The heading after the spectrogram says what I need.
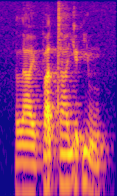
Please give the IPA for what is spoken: la˨ɪ̯pä̰˦˨tä˦ jɪ˦ʔjũ˨

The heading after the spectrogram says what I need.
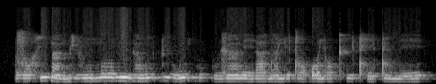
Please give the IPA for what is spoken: zɔ˨hĩ˦ k͡pã˨ɡ͡bi˨ βũ˨moː˦mĩ˦˨ ɡã˦wi˦ pi˦˨wĩ˦ kʷi˦kʷɪ˨˦ ɣã˦leː˨ɾaː˦ dã˦jɪ˦tɔ˨ ɓɔ˦jɔ˦˨kʰi˦tʰe˨ ti˦ meː˨˦

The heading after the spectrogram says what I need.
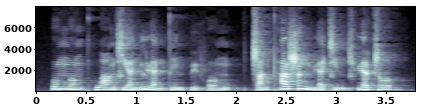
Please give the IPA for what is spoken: ʊ˦ŋɤ˦ŋ kʰwɑ˨˦ŋɕjɛ˨˦nlɥɛ̰˨˩n t̪i˨˦npy̰˨˩fɤ˨˦ŋ | ʈ͡ʂa˨˦nt̪ʰä˦ʂə˥˨n mɥɛ˨˦t͡ɕḭ˨˩ŋt͡ɕʰɥɛ˥˨ʈ͡ʂɤ˦

